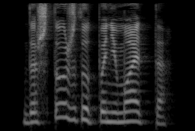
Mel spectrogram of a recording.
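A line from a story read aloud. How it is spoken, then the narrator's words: Dismissive snort. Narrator (Russian): хмыкнул Курилов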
